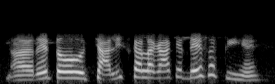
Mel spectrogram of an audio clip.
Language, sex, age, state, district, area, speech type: Hindi, female, 45-60, Uttar Pradesh, Mirzapur, rural, conversation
